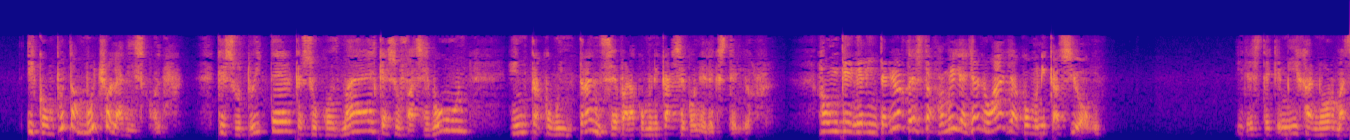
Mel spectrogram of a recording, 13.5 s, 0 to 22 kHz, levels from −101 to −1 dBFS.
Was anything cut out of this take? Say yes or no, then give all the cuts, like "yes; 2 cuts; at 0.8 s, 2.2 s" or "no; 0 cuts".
no; 0 cuts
